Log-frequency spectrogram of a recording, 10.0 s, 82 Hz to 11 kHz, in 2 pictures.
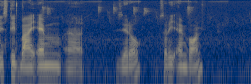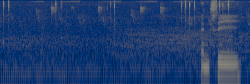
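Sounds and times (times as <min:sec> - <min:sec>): computer mouse clicking: 0:05.0 - 0:05.3, 0:06.1 - 0:06.3, 0:07.1 - 0:07.4, 0:08.6 - 0:09.7.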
